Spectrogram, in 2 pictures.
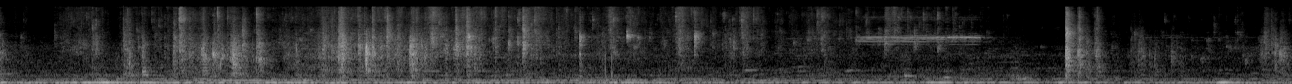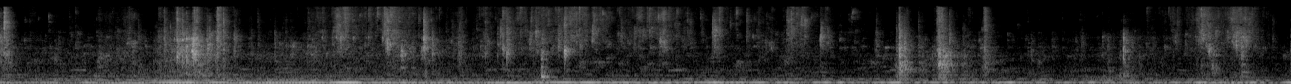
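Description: Pressurized tap water sprays and splashes onto a mesh screen being rinsed clean at home. The rushing hiss runs continuously and close up, with occasional clunks and surges of splashing.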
